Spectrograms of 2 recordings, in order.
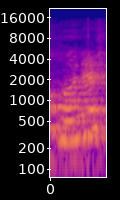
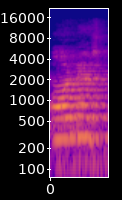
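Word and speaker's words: honest: अब इसको हॉनेस्ट तो नहीं पढ़ते हैं, एच क्या रहता है? एच हमारा साइलेंट रहता है, तो इसको क्या पढ़ते हैं? ऑनेस्ट।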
